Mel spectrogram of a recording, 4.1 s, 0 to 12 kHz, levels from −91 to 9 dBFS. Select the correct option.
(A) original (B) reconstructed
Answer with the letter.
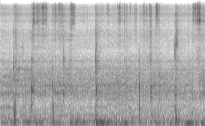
B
